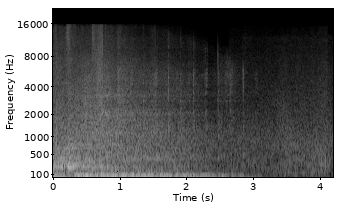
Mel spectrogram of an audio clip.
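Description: Background score with a deep rumbling drone, fading out about three seconds in and leaving only a faint steady hiss.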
